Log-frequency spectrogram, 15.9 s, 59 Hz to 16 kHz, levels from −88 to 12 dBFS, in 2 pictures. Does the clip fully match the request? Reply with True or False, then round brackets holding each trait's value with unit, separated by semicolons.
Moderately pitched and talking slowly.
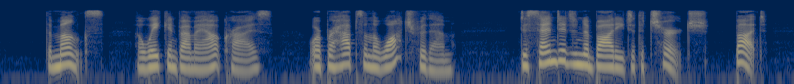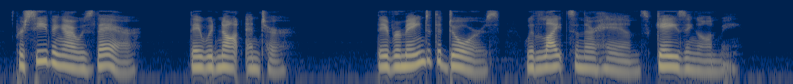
False (180 Hz; 155 wpm)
